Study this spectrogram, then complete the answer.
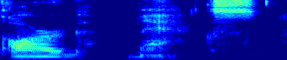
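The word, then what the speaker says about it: argmax: this is in Ryan this is the word argument and this is the word maximum and the two strung together is is pronounced Arg max and standard mathematical notation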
